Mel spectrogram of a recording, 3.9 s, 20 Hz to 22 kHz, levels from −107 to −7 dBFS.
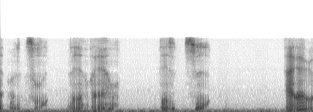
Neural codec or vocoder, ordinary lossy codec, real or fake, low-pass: autoencoder, 22.05 kHz, a latent of 192 numbers a frame, VITS, trained on many speakers; none; fake; 5.4 kHz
